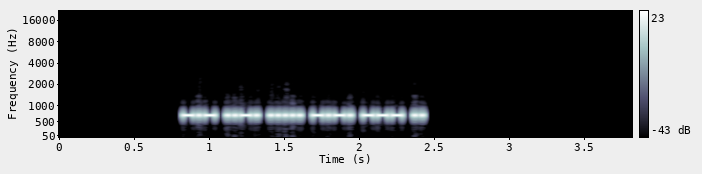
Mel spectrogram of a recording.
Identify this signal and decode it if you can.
Morse code, heard as a keyed tone, about 47 wpm, 700 Hz. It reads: KF5COI
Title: USA Call Signs - 6 Characters - 50wpm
